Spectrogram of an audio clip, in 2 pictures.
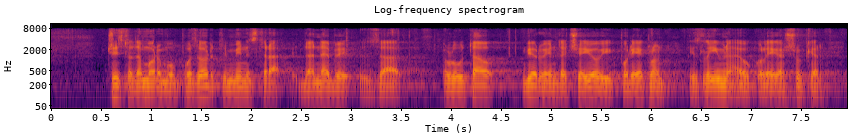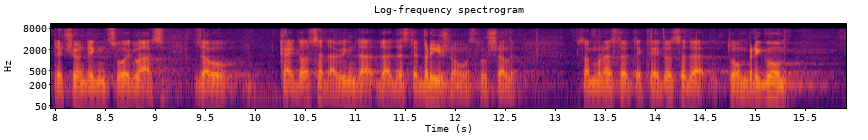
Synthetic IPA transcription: t͡ʃist̪od̪amo̞ːɾamoupo̞zo̞ɾit̪iminist̪ɾad̪anebiza̰luːt̪ao̞ʋʲje̞ɾuje̞md̪at͡ɕeioʋiːpo̞ɾjeklonizliːʋna̰ḛo̞ko̞leːɡaʃukḛɾd̪at͡ɕeo̞nd̪iɡnut̪ʲsʋo̞ːjɡlˠaːs | zaoʋoː | kaid̪o̞sad̪a̰ːʋid̪iːmd̪ad̪ad̪ast̪ebɾiːʒnoo̞̰oːslˠuʃalḭ | samonast̪aʋit̪ekaid̪o̞sad̪aːt̪o̞ːmbɾiɡo̞ːm

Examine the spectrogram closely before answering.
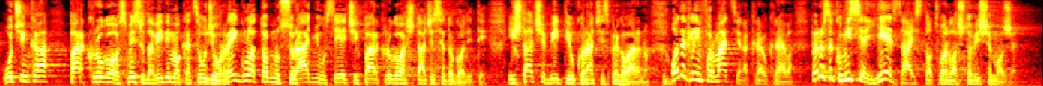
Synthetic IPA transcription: ut͡ʃiŋka | paːɾkɾuːɡo̞ʋausmiːslˠud̪aʋid̪imo̞kad̪seuːd͡ʒe̞uɾe̞ɡulˠat̪o̞ɾnusuɾaːd̪ɲuːslʲʎe̞d̪e̞t͡ɕixpaːɾkɾuːɡo̞ʋaʃt̪at͡ɕe̞se̞d̪o̞ɡo̞̰d̪it̪iiʃt̪at͡ɕe̞bit̪iukonaːt͡ʃiispɾe̞ɡo̞ʋa̰ːɾa̰no̰o̞d̪akleinfo̞ɾmaːt̪sijenakɾaːjukɾa̰je̞ʋa̰paeɾosako̞misijajezajist̪ao̞t̪ʋo̞ɾilˠaʃt̪o̞ʋiʃe̞mo̞̰ʒe

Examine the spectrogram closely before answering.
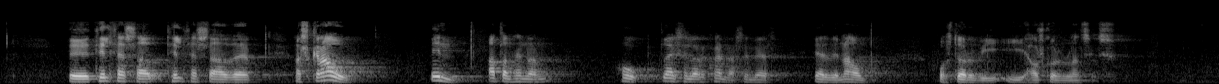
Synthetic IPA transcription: t̪ʰɪlθɛsat̪ʰɪlθɛsːaðaðskɾaːw | ɪnːat̪lanθɛnːan | hoːwpk̪laːjsɛlaɾakʰvɛnːḁsɛmɛɾ | ɛɾvɪðnaːwm | ɔɣst̪œɾviːɦaːwskɔːlnʏmlant̪sɪns

